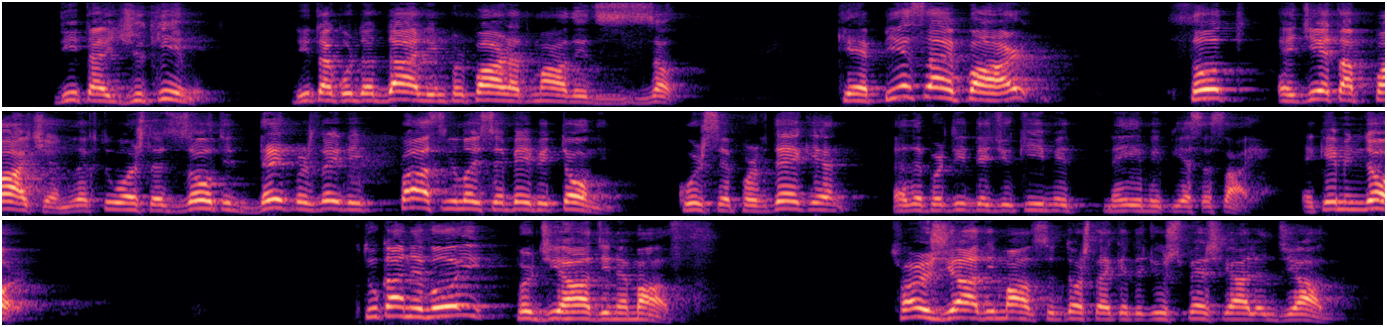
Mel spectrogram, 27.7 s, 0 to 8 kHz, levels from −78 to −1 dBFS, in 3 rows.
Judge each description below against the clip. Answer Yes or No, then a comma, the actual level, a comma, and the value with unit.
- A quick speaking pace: No, average, 145 wpm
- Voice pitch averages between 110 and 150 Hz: No, high, 195 Hz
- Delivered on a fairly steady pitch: No, average, 4.7 semitones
